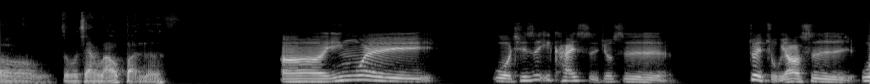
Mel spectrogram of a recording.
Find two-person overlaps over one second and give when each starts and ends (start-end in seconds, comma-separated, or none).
none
